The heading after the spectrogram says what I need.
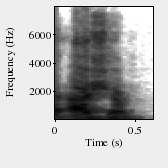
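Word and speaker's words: אשרי: Bienaventurado es la palabra en hebreo Asher. Asher, se pronuncia Asher, que significa una persona feliz, dichosa, plena, completa.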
